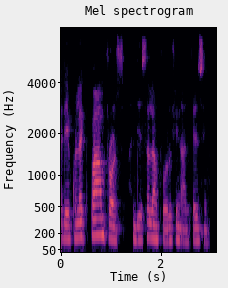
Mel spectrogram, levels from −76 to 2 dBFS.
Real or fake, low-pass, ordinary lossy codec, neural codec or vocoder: real; 7.2 kHz; Opus, 16 kbps; none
